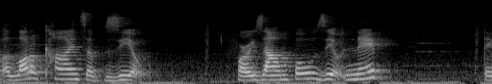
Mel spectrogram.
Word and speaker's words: rượu: Okay, if you really want to pronounce this one correctly, it'll be rượu. Rượu. But for Vietnamese people, when we pronounce the R sound, we will not pronounce like R in English, but we pronounce like Z sound in Vietnamese, or in English, rượu.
